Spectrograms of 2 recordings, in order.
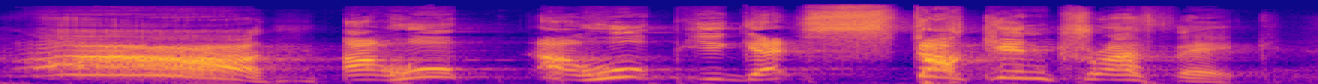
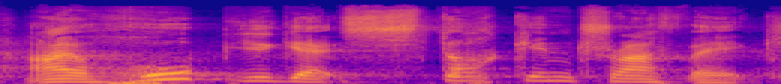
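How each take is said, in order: First: Loud, high, furious yell over the fence; angry shout. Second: Said in the usual way. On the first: Retold or imitated. Derek yelling at Chelsea fans through the fence, furious shout. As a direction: bellow it at the rival fans in a rage. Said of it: "He was so angry". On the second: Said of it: "what a great chant that is".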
